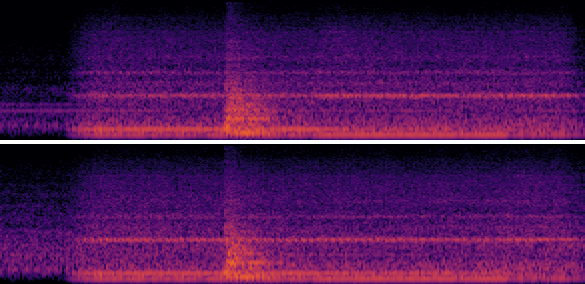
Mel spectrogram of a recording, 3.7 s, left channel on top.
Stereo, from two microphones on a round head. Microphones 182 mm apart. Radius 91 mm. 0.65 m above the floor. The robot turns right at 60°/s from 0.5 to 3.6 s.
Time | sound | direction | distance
1.4 | a thud | 50° right (ahead or behind) | 3 m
